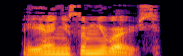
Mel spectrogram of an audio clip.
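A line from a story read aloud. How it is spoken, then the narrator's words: Snorting. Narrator (Russian): хмыкнул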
